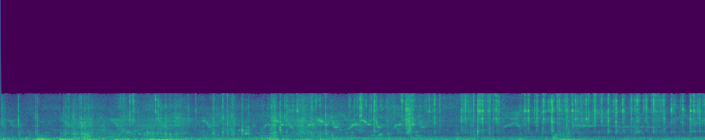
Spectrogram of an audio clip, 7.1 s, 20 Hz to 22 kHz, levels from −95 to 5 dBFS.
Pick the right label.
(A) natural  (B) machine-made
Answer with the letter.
B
